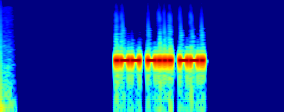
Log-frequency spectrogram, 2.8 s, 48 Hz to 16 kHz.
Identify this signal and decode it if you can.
Morse code, heard as a keyed tone, about 42 wpm, 700 Hz. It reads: WBG
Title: USA Call Sign Postfixes - 3 Letters 45wpm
